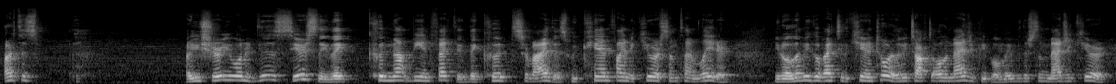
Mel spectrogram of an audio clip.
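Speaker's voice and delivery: retold pleading. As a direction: plead for another way, lightly acted. Jaina pleads for a cure.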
